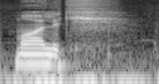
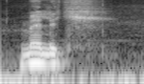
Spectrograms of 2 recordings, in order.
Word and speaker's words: Malik: Malik kelimesi melik de okunuyor hocam. Kıraat olarak iki meşhur kıraat malumunuz. Maliki yevmiddin, meliki yevmiddin diye.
